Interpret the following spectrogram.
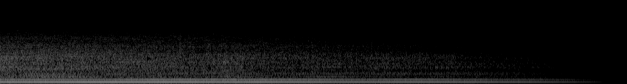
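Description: Steady low electrical hum with one overtone and a soft hiss from the recording, fading out to silence over the last two seconds.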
